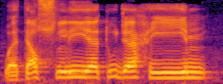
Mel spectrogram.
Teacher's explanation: ليه؟ لان التاء ترقق والصاد تفخم، فلا تطغى الصاد على التاء أو العكس بالعكس، فيتأثر هذا بذاك فتتحول التاء إلى حرف آخر أو تتحول الصاد إلى حرف آخر.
